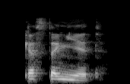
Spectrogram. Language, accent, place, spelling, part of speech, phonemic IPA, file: French, France, Lyon, castagnette, noun, /kas.ta.ɲɛt/, LL-Q150 (fra)-castagnette.wav
- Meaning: castanets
